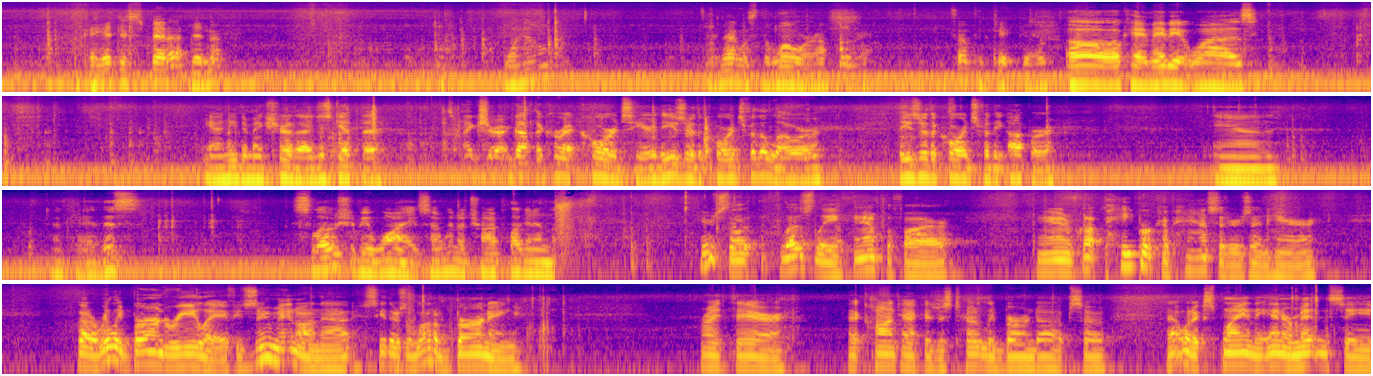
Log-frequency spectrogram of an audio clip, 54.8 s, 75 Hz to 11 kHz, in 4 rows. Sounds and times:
Speech: 0:00.7 - 0:02.3, 0:05.0 - 0:05.7, 0:07.0 - 0:08.8, 0:09.5 - 0:12.7, 0:15.7 - 0:22.0, 0:22.6 - 0:24.3, 0:25.8 - 0:26.6, 0:27.8 - 0:28.8, 0:30.3 - 0:33.0, 0:34.3 - 0:37.0, 0:37.7 - 0:40.6, 0:41.8 - 0:46.3, 0:48.0 - 0:54.7.

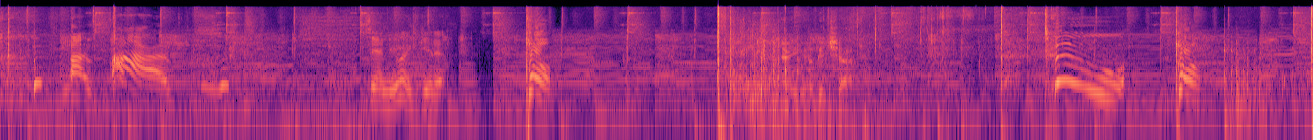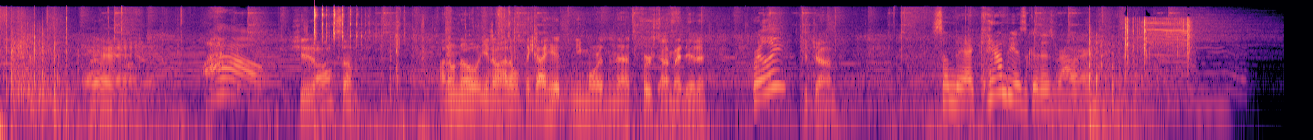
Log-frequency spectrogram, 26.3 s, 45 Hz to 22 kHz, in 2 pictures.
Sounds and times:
Music: 0:00.0 - 0:26.0
Firecracker: 0:07.2 - 0:08.3, 0:12.2 - 0:14.5.

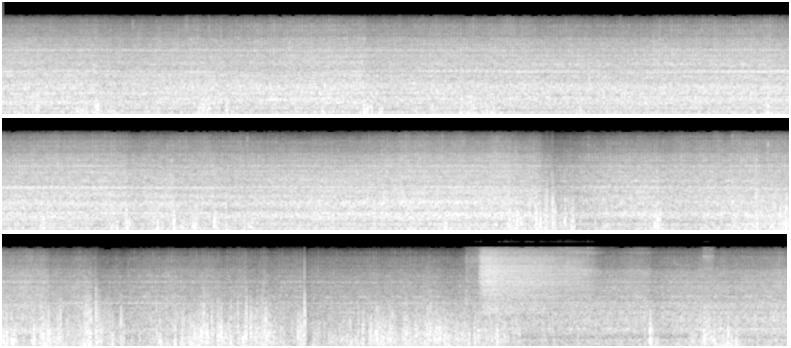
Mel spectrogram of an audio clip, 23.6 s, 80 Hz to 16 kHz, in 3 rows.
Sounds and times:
Vehicle: 0:00.0 - 0:23.5.

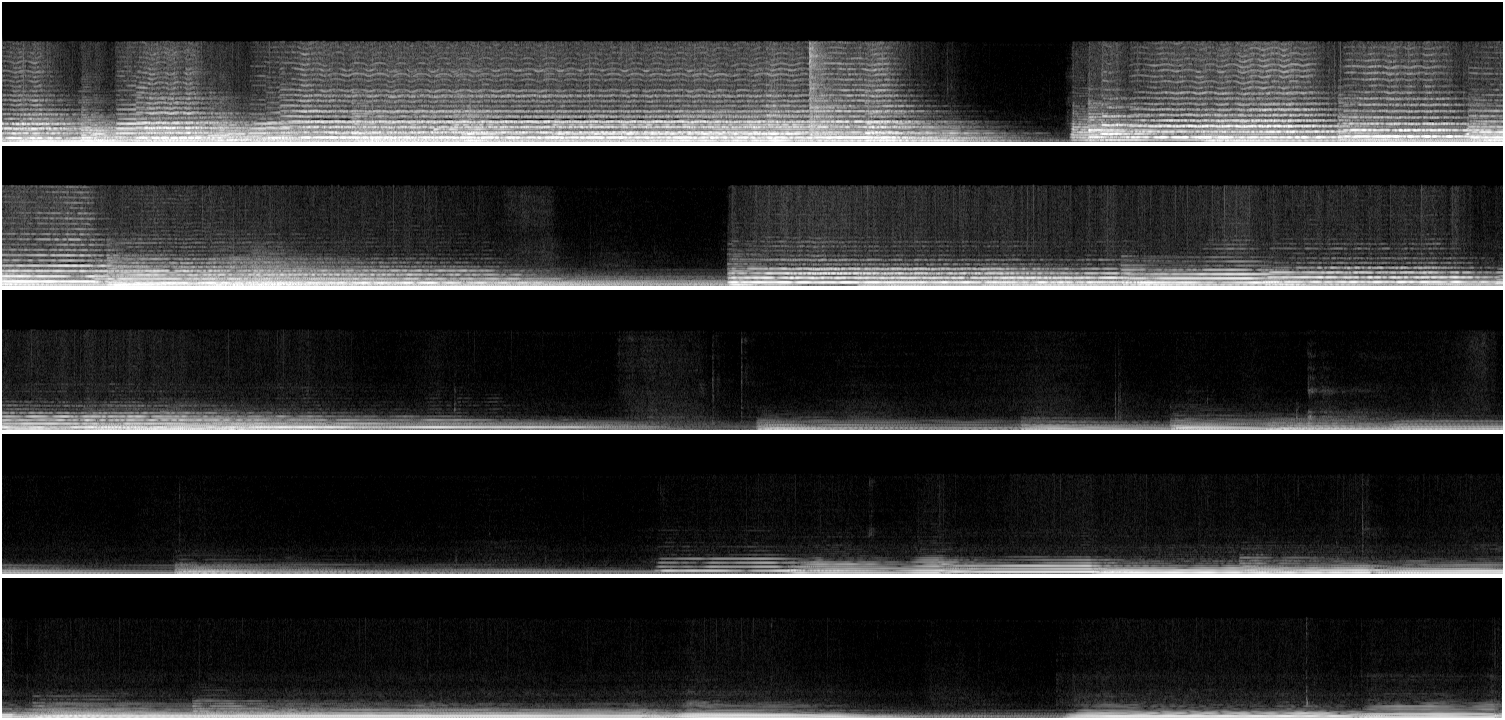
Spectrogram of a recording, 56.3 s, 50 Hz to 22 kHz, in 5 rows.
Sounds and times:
Saxophone: 0:00.0 - 0:15.8, 0:16.6 - 0:27.5, 0:38.6 - 0:56.2
Brass instrument: 0:00.0 - 0:27.7, 0:38.5 - 0:56.2
Classical music: 0:00.0 - 0:56.2
Piano: 0:00.0 - 0:56.2.

